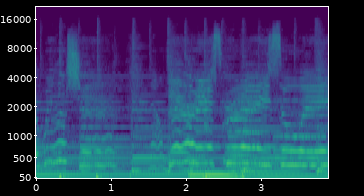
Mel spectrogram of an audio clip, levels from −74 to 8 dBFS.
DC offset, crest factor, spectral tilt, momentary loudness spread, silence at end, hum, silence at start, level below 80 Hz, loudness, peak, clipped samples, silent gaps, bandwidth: under 0.1%; 16 dB; -6 dB/octave; 8 LU; 0 s; none; 0 s; -32 dBFS; -21 LUFS; -6 dBFS; under 0.1%; none; 16.5 kHz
